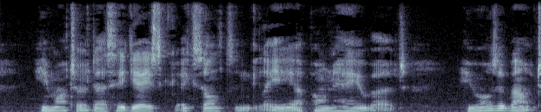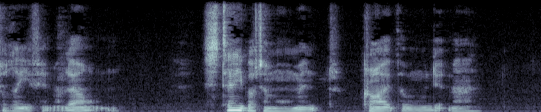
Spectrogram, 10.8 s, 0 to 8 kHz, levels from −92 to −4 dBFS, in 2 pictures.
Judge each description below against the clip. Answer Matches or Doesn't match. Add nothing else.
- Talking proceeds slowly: Matches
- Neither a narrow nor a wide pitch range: Matches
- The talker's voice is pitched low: Matches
